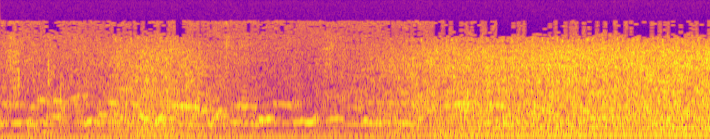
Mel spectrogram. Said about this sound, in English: Hey, here comes a car.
